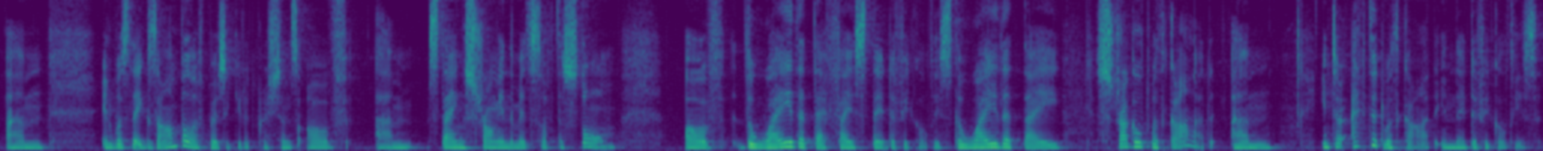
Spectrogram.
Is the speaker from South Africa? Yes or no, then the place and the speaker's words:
yes; South Africa; moved away as an adult; now in Adelaide, Australia; I grew up in South Africa, moved to Australia around ten years ago. I'm now living in Adelaide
